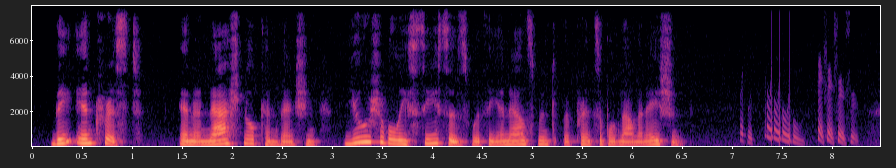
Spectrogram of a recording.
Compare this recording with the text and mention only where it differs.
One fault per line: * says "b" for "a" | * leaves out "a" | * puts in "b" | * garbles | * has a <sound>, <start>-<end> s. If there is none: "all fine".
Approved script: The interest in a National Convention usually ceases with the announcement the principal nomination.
* has a chirp, 7.1-8.3 s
